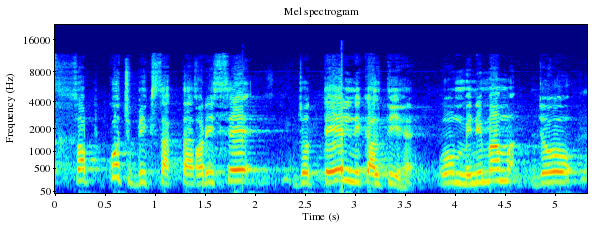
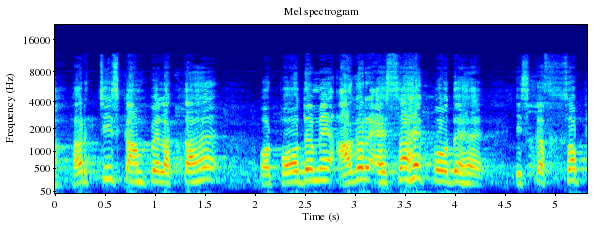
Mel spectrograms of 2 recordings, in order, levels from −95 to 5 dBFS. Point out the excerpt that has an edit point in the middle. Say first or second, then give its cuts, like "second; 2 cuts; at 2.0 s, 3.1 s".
first; 2 cuts; at 1.4 s, 3.7 s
